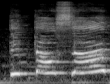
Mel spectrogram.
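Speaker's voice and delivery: loud, high, drawn-out astonishment; astonished. Acted. Child seeing a bigger cash gift, astonished. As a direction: cry it out in disbelief.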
